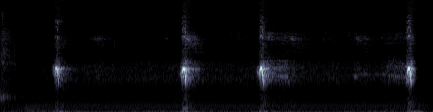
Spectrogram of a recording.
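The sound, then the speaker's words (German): A Eurasian blackbird gives four sharp, clipped warning calls, loud, spaced irregularly over a few seconds with quiet in between and no voices. “hat jetzt verschiedene Warnrufe der Amsel und stellt sie uns vor”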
